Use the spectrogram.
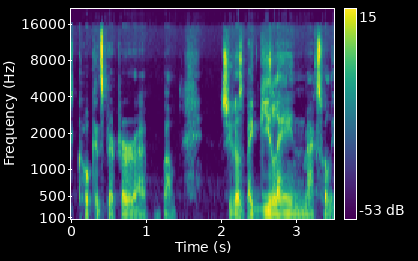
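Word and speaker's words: Ghislaine: goes by gilain Maxwell even though her name is spelled Jen in French we would say Jen but gillain Maxwell is that what she goes by uh yeah it would say jlen as well but they say gilain yeah g um so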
